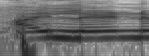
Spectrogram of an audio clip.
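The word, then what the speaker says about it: island: आइलैंड में S silent.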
